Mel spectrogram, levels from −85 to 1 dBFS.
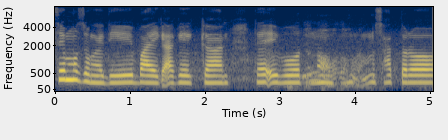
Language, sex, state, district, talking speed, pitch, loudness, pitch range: Chakma, female, Tripura, Dhalai, 105 wpm, 215 Hz, -16 LUFS, 210-220 Hz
